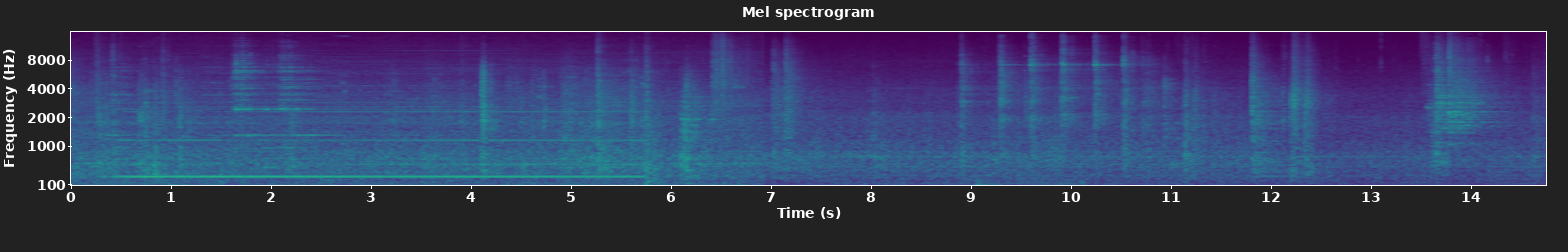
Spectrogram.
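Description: A steady hum for the first six seconds or so. Then a string of irregular metal knocks and clanks from fairground ride assembly work, with a longer scraping noise near the end.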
